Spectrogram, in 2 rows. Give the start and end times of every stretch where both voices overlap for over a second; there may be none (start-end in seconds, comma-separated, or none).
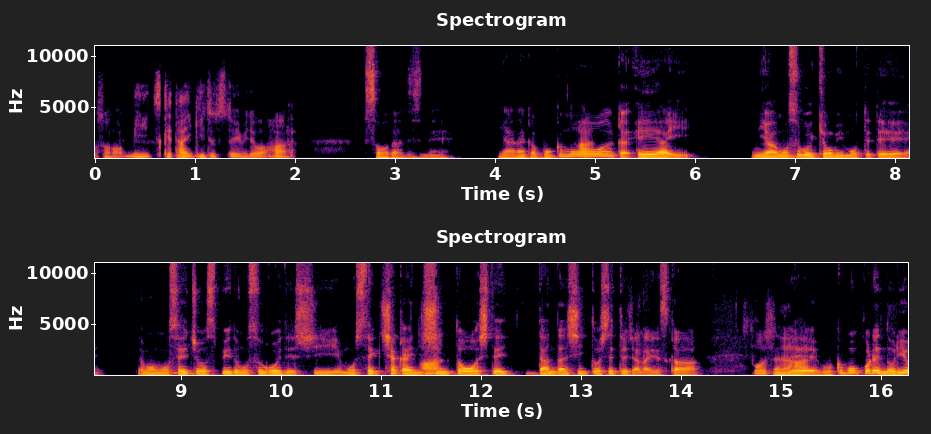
none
